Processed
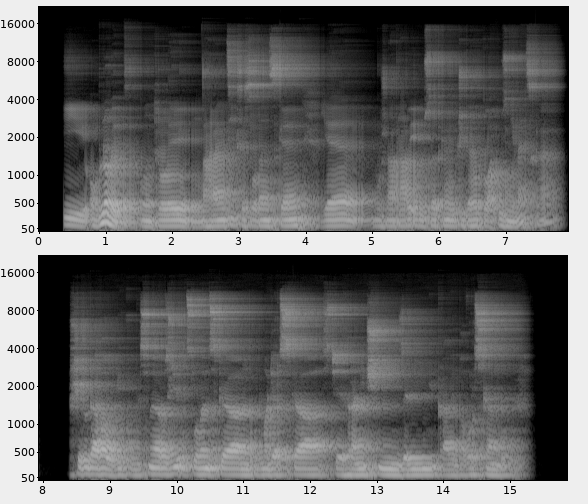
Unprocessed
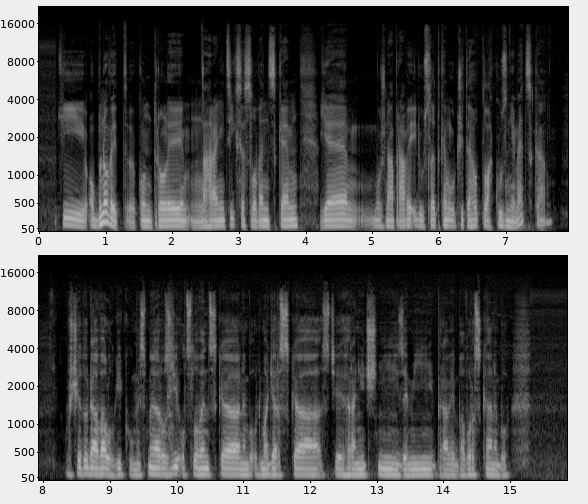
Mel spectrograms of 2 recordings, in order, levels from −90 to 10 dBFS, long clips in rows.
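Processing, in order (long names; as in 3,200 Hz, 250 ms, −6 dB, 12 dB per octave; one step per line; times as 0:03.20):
peak hold with a decay on every bin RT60 2.09 s
noise gate −31 dBFS, range −44 dB
transient designer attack −8 dB, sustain +1 dB
level −1.5 dB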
